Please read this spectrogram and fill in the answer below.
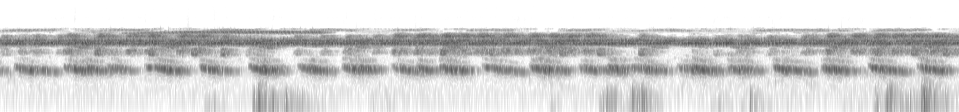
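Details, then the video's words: Night chorus of frogs beside a lake: quick, repeated nasal notes from several animals layered together, a bright, unbroken insect hum above, and a few soft low thumps in the background. "Lakeside night creatures and frog sounds"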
